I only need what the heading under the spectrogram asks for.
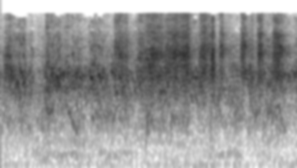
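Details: Pet budgerigars singing together, a dense, continuous high chatter of scratchy warbles and squeaky chirps with no pauses.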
